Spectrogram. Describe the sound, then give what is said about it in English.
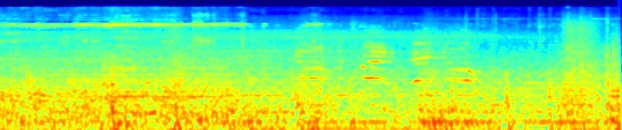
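A heavy train engine with a brass eagle beak starts turning its wheels: a loud, steady low rumble with a few deep thumps, while thin, high metallic squeals slide in and out midway. “The heavy wheels begin to turn.”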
